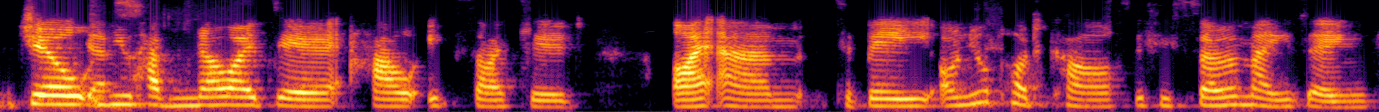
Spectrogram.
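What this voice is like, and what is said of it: Speaks with a noticeable accent. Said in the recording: “I'm basically using her for her accent ... I am always here for you to utilize my accent.”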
